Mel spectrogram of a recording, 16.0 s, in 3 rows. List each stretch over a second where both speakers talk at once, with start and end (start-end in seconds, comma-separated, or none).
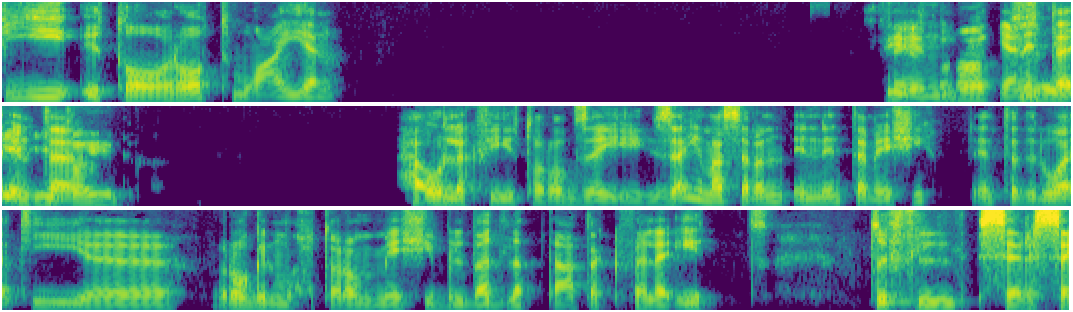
4.4-5.8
